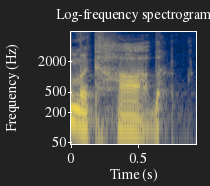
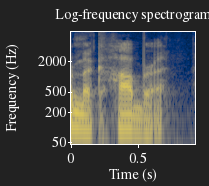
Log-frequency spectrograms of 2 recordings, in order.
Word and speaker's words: macabre: I had to look into that sometime back because I wasn't sure how to pronounce it. I'd always heard it macabre. Apparently both ways are correct, just for your information.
